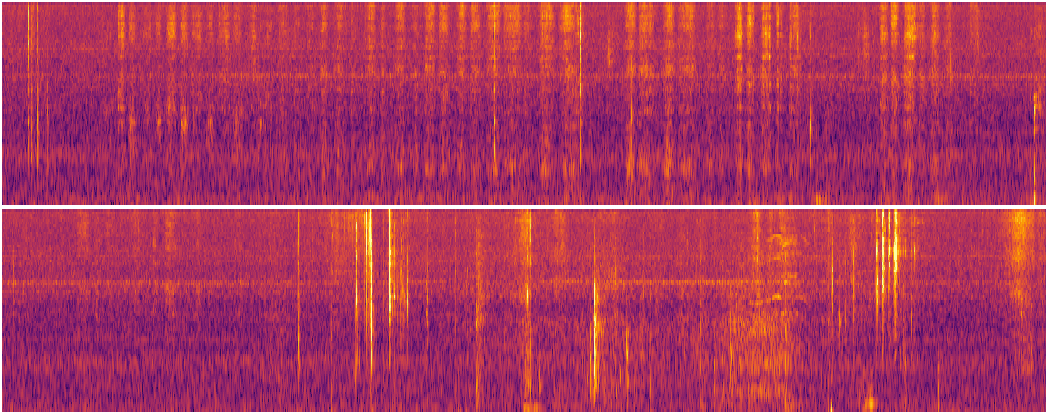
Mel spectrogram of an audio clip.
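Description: Faint scratching of a mechanical pencil sketching on lined notebook paper, with a few sharp clicks and taps in the second half.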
